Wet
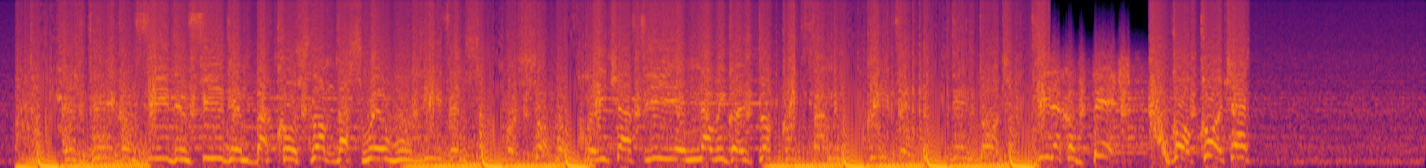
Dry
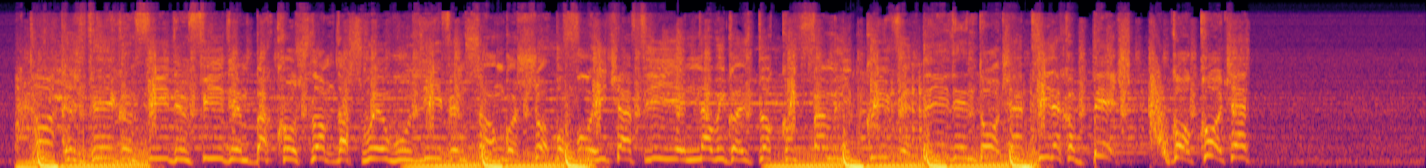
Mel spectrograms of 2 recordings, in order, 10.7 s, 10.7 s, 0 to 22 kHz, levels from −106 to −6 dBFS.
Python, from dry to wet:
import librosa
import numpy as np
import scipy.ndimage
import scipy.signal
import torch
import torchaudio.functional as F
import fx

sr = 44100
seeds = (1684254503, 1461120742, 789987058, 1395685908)

y = fx.halfwave_hold(x, sr)
y = fx.lowpass(y, sr, hz=4500.0, slope=24, at=(7.88, 8.63))
y = 10.0 ** (-17.5 / 20.0) * np.tanh(y / 10.0 ** (-17.5 / 20.0))
y = F.gain(torch.from_numpy(y), -6.0).numpy()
